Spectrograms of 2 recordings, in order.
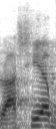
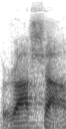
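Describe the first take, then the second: First: The word is said with three syllables. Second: The word is said with two syllables. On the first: This is how Bangladeshi speakers usually say it. "আমরা রাশিয়া বলি" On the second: This is how English speakers say it. "But রাশা বলে"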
